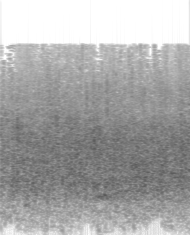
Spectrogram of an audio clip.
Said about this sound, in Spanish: ¿Esos aplausos que son con ironía o.?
